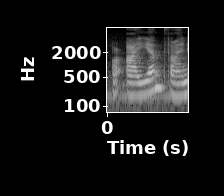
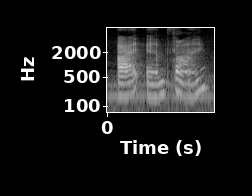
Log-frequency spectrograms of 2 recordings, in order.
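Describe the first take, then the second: First: The words are run together smoothly. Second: Each word is said separately.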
